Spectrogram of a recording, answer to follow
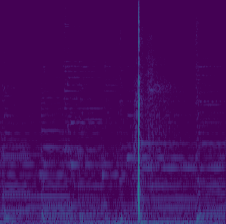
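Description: Light acoustic guitar background music, cut by one sharp crack about one and a half seconds in: a golf club striking the ball on a tee shot.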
